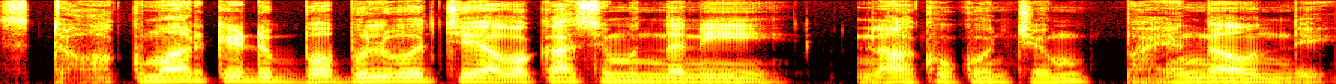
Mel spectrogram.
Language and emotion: Telugu, fearful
